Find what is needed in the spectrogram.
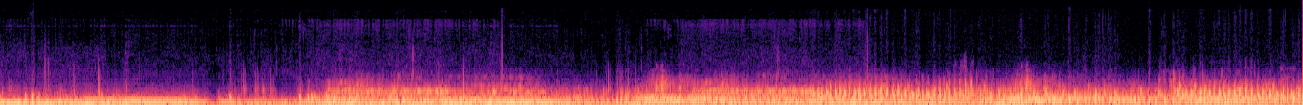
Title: stomach growling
